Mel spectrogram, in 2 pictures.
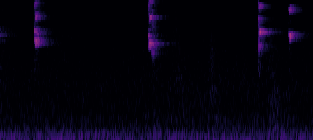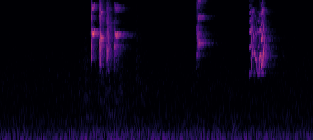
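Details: Singing lovebird giving irregular shrill high chirps and short buzzy twitters, roughly one every second, with a denser scratchy cluster near the end.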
